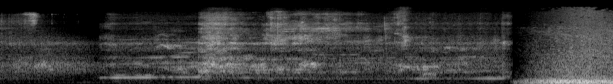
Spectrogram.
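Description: Racing car engines roar from a phone game.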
